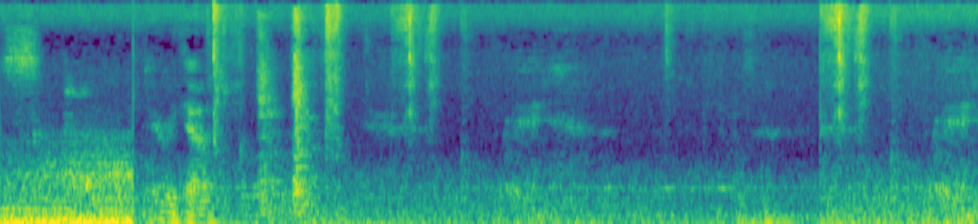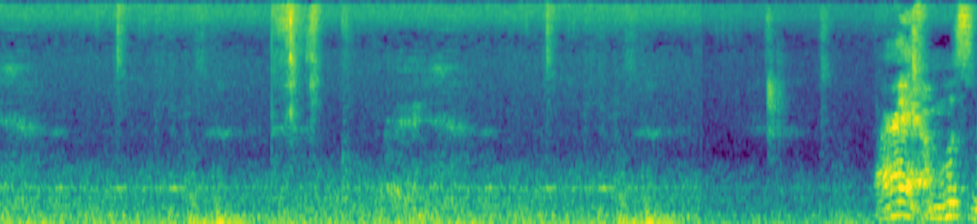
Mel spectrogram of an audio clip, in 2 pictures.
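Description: Amplified, hissy replay of a faint, indistinct voice-like sound that recurs several times, presented as a spirit voice saying "thank you". It follows a loud low rumble that cuts off suddenly about a second in.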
